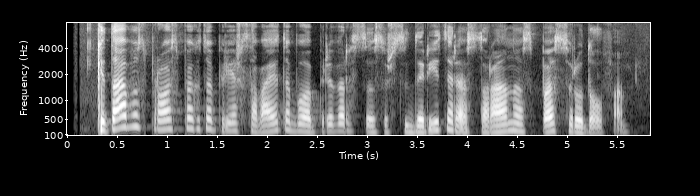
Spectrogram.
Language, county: Lithuanian, Klaipėda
